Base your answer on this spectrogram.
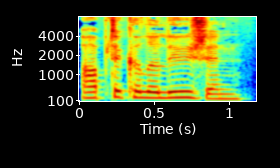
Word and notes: optical illusion: American English

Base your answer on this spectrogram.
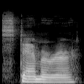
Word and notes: stammerer: American English

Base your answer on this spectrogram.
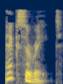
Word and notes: exarate: British English

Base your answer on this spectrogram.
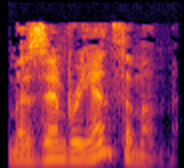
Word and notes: mesembryanthemum: British English

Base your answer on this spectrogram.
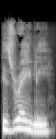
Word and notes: israeli: British English

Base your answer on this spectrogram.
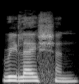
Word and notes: relation: American English

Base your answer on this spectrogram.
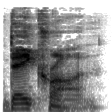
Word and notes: dacron: American English

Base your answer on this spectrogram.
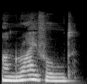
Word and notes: unrivalled: British English

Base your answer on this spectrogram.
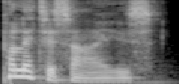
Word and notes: politicize: British English

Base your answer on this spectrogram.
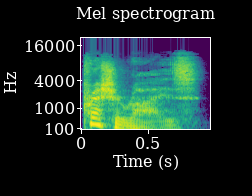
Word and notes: pressurize: British English

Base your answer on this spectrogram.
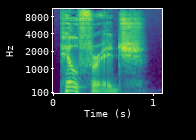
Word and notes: pilferage: British English

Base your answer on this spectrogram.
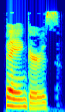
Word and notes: bangers: British English

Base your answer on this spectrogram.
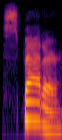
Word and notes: spatter: American English

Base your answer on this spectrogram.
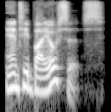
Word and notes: antibiosis: British English

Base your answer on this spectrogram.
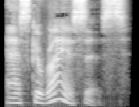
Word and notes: ascariasis: British English

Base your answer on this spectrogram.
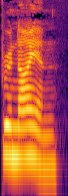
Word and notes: bruneian: American English

